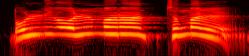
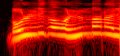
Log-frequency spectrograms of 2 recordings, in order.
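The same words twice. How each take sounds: First: 얼마나 drawn out slowly and stressed; slow, weighty emphasis on 얼마나. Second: Said in the usual way. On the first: Shown as a demonstration. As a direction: lean on 얼마나 in 논리가 얼마나 정말.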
